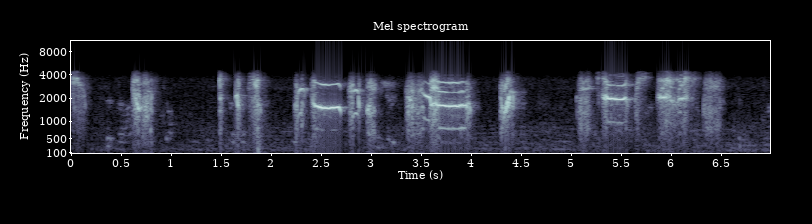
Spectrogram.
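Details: Household budgerigar imitating spoken words and sneezing, producing a stream of clipped, buzzy syllables with a few held, tonal speech-like sounds in between, fairly loud and continuous over seven seconds.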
